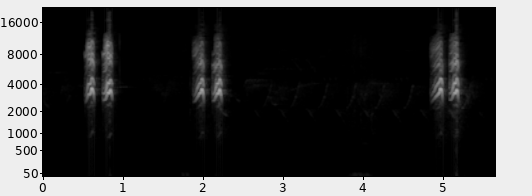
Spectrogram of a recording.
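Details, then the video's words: House finch fledglings begging for food while the father feeds them, giving paired harsh, buzzy high chips in three bursts spaced about one and a half to three seconds apart. "House Finch Calls - Father Finch Feeds Fledglings"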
